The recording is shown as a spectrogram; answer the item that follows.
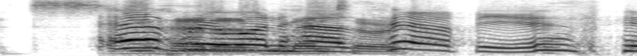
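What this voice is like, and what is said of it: Put-on accent. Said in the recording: “a good accent.”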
